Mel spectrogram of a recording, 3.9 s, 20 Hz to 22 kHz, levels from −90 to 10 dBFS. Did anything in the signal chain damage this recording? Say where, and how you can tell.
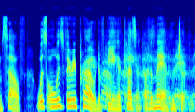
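Yes, at the call-processing stage: feedback echo between two devices. From 1.82 s to the end, the speech returns roughly every 0.4 s, at most about 12 dB below the original. This device's microphone is re-capturing a second device's playback, which this device's echo canceller cannot remove.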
